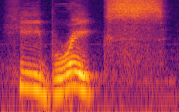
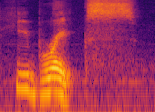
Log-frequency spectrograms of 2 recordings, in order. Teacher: an unvoiced K sound there's no voicing on that K so when you put the word in the third-person he breaks the S you add also remains unvoiced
